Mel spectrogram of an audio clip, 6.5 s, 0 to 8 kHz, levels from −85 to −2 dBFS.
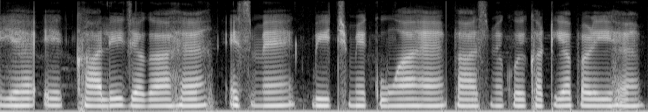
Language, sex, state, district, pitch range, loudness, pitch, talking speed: Hindi, female, Uttar Pradesh, Budaun, 175-185 Hz, -15 LUFS, 180 Hz, 150 wpm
